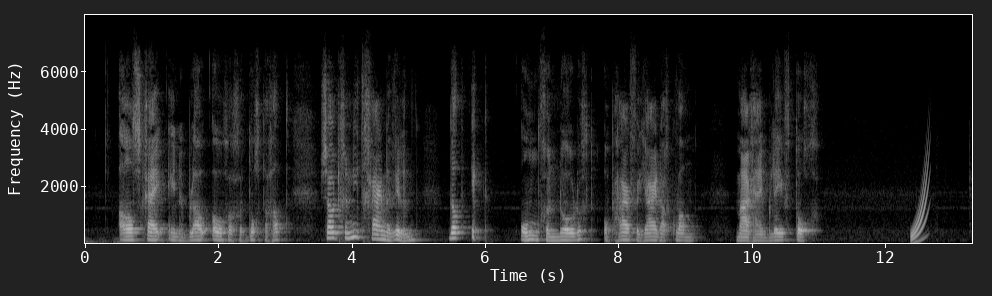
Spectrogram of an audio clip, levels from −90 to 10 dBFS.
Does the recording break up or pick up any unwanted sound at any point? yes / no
yes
